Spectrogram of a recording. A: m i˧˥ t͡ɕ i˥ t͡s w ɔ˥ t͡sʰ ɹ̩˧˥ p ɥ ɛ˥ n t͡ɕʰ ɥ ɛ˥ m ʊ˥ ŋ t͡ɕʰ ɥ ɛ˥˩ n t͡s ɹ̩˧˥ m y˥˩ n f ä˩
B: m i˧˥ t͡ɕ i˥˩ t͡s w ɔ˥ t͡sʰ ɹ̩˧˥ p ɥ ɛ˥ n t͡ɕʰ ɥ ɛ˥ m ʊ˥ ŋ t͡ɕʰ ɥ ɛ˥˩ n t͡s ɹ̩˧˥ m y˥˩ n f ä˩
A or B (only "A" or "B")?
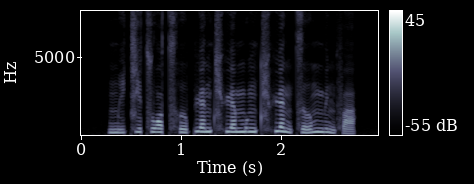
A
